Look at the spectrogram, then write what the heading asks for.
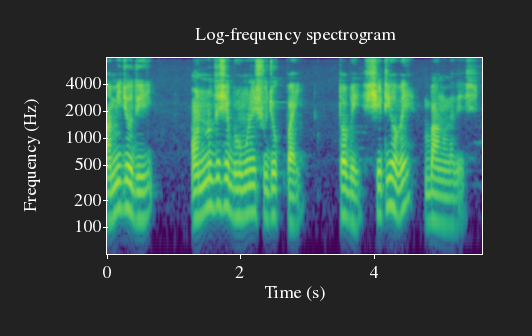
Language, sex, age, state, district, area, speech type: Bengali, male, 18-30, West Bengal, Alipurduar, rural, spontaneous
